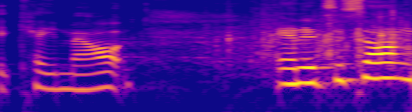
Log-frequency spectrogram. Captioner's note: audience applauding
